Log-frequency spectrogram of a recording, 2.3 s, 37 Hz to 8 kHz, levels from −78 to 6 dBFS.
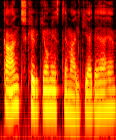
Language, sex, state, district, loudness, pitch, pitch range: Hindi, male, Himachal Pradesh, Shimla, -19 LUFS, 120 Hz, 115-125 Hz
